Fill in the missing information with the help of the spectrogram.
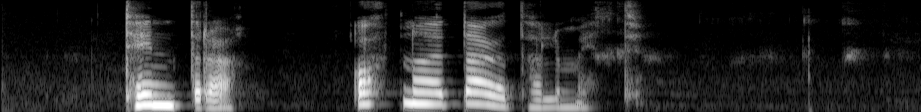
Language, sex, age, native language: Icelandic, female, 20-29, Icelandic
